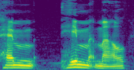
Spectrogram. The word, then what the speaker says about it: Hemlo: Ferrin regarded the hero Hemlo, pronounced Himmal, German for sky, as just a blink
